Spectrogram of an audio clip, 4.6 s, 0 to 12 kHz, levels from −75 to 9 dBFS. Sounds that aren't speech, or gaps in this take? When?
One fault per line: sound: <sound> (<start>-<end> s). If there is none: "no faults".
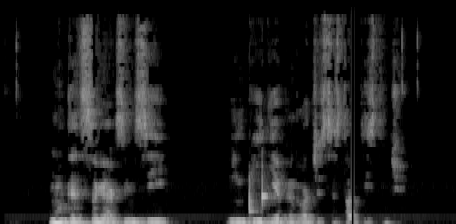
sound: dropout (3.5-3.5 s)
